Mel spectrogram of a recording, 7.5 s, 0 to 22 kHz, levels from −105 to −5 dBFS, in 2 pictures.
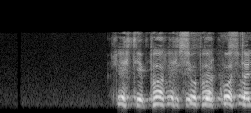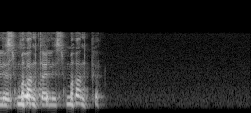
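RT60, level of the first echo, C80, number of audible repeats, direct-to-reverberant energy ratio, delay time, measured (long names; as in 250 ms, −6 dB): no reverb audible, −20.0 dB, no reverb audible, 2, no reverb audible, 181 ms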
